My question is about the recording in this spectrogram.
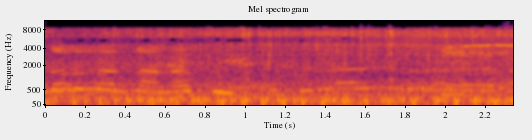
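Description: People's voices talking at a distance over a low, steady outdoor rumble.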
